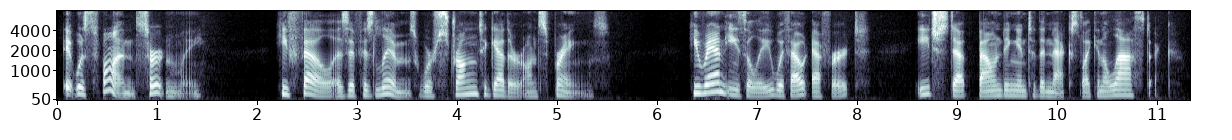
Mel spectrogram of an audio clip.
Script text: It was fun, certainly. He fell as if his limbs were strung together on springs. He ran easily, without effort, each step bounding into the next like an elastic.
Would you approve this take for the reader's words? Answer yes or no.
yes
